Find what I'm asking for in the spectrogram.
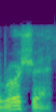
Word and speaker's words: Rorschach: Oh yeah, Rorschach. – Rorschach.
